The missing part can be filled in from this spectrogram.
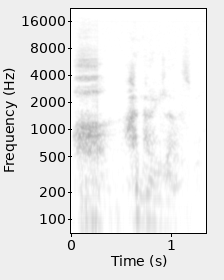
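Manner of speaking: soft unvoiced whisper. Believer realizing God's love, whispered. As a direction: breathe it like a secret joy.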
